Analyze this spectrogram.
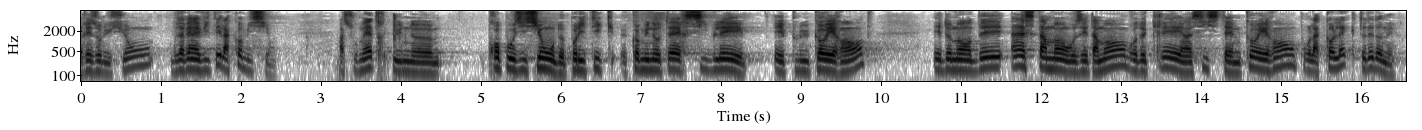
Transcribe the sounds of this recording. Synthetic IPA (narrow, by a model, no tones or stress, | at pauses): ʁezɔlysjɔ̃ | vuzaveɛ̃vit̪elakɔmisjɔ̃ | asumɛt̪χyn | pχɔpozisjɔ̃d̪əpɔlit̪ikːɔmynot̪ɛːʁsible | eplykɔeʁɑ̃t̪ | ed̪əmɑ̃d̪eɛ̃st̪amɑ̃ozet̪amɑ̃bʁəd̪əkχeeɛ̃sist̪ɛmkɔeʁɑ̃puʁlakɔlɛkt̪d̪ed̪ɔne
